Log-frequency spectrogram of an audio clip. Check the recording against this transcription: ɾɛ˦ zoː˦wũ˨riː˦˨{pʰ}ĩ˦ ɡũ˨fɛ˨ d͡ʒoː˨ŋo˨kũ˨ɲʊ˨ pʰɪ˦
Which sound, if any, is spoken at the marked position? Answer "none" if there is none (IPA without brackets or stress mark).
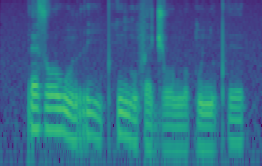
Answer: pʰ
